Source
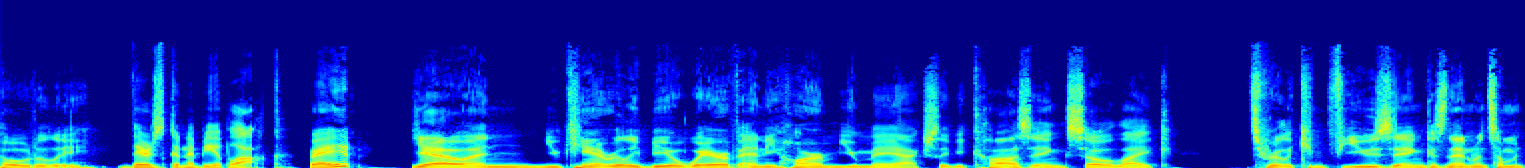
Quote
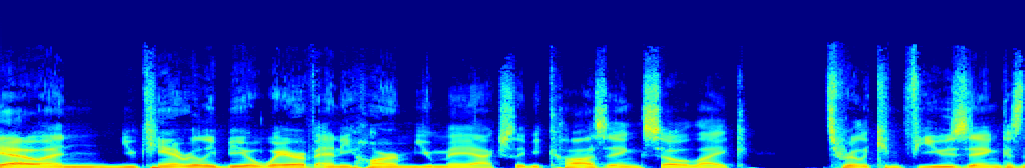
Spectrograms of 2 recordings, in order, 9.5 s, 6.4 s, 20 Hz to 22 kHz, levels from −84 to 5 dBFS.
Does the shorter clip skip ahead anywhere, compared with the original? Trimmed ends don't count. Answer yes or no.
no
